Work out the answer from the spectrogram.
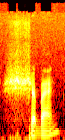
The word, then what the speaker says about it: shebang: So we do shebang uh this is pronounced as this is read as shebang and that is hash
